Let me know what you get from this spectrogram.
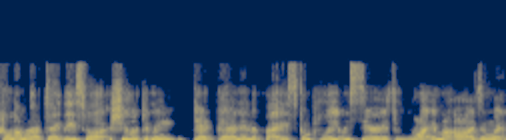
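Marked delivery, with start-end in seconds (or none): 0.0-1.1 naive, guileless, innocent high-pitched voice. Recounting asking the woman handing over the prescription, retelling an innocent question. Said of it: "I asked her so innocently".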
